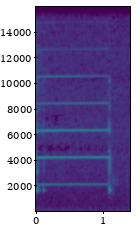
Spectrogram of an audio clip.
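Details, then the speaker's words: Multimeter set to continuity mode gives short, high, clean beeps each time the probes touch, silence between, while checking which lead of a cord with an inline switch is hot. "can you hear that beeping? So that you don't have to look at the gauge to see if you're getting continuity."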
